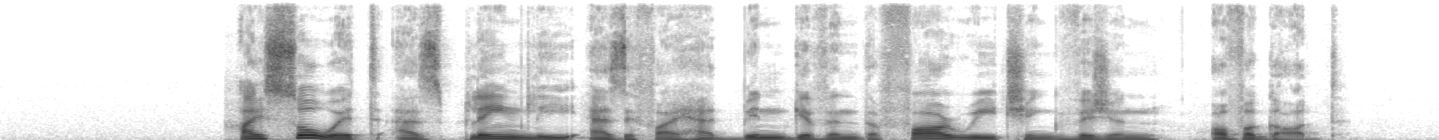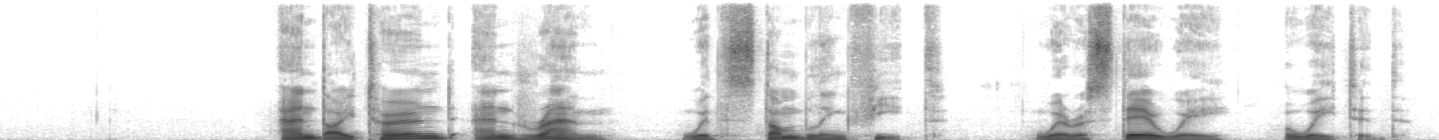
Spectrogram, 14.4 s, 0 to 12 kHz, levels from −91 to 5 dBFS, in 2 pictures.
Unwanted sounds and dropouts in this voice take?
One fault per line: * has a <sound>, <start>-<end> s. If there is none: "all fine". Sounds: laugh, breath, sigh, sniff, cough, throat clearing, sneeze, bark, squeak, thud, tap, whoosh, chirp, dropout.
all fine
